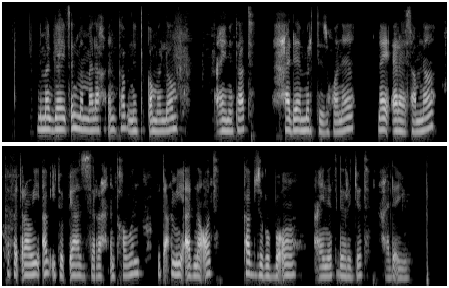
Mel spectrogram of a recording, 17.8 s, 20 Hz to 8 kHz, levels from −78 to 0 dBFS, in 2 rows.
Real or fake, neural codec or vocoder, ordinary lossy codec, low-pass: real; none; AAC, 48 kbps; 7.2 kHz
